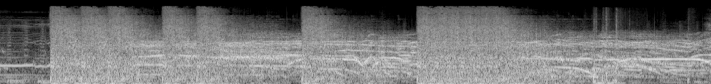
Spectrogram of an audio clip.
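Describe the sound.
Loud police gunfire in a tense confrontation: several sharp shots cut through a dense, continuous roar of noise, with voices mixed in.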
